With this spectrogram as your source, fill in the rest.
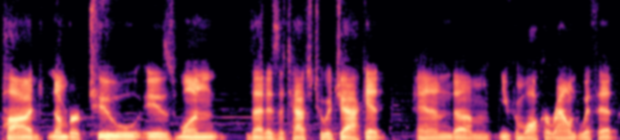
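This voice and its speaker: A man's voice: sits low, little pitch movement, measured pace, pushed and bright, clear, resonant tone, faint music behind. A man speaking as a podcast guest, explaining things in an easygoing, casual way. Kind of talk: casual chat.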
